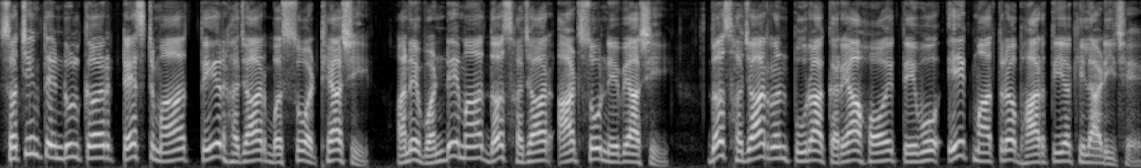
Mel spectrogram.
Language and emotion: Gujarati, neutral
